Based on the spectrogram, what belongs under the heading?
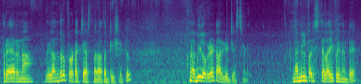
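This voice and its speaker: A man's voice: medium pitch, slight background noise. A man with a Telugu accent giving a casual review of a reality show episode, retelling it animatedly and acting out what people said. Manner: animated retelling, mimicking contestants' lines.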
